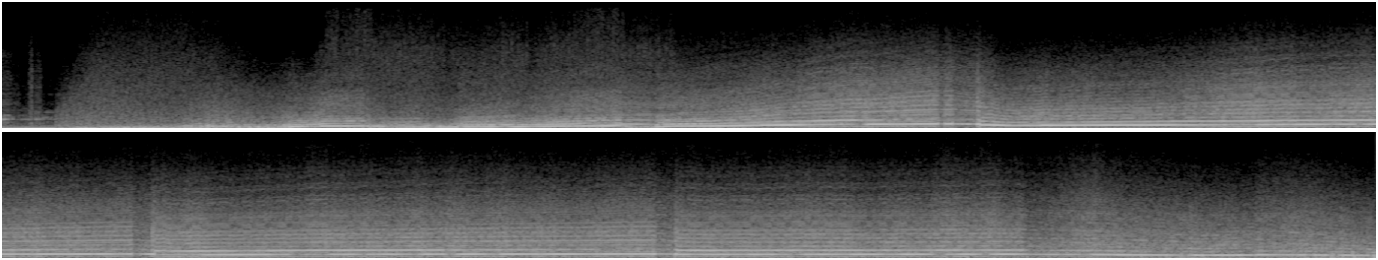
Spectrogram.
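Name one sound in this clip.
A motorcycle engine revs up and shifts through the gears, rising and dropping in pitch.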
